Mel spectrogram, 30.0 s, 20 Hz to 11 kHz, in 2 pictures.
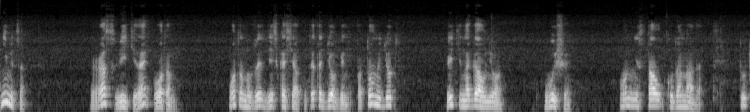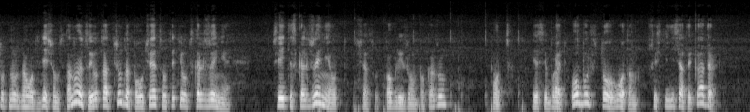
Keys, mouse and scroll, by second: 0.6-10.0 drag, 10.8-13.4 middle drag, 14.5-20.8 drag, 21.5-22.2 shift+middle drag, 22.8-23.4 middle drag, 23.6-24.1 shift+middle drag, 24.3-24.8 middle drag, 25.1-25.5 shift+middle drag, 26.2-26.7 shift+middle drag, 27.8-30.0 drag.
